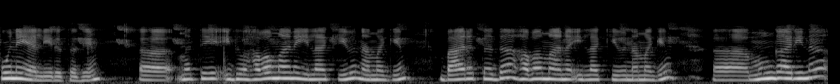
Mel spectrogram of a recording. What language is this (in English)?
Kannada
